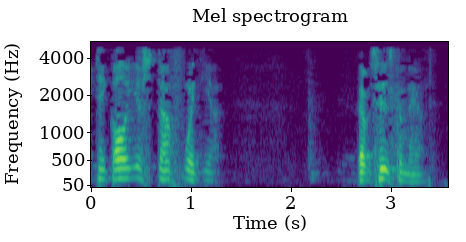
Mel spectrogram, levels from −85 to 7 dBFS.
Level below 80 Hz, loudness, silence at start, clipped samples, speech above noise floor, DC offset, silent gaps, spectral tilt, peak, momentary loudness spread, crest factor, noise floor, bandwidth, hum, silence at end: -54 dBFS; -21 LUFS; 0.05 s; under 0.1%; 45 dB; under 0.1%; none; -8.5 dB/octave; -2 dBFS; 15 LU; 20 dB; -65 dBFS; 5 kHz; none; 0.25 s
